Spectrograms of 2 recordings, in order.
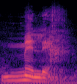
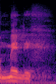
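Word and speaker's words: מלך: a ver con esta la palabra melej no melj no melej porque cuando es gural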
